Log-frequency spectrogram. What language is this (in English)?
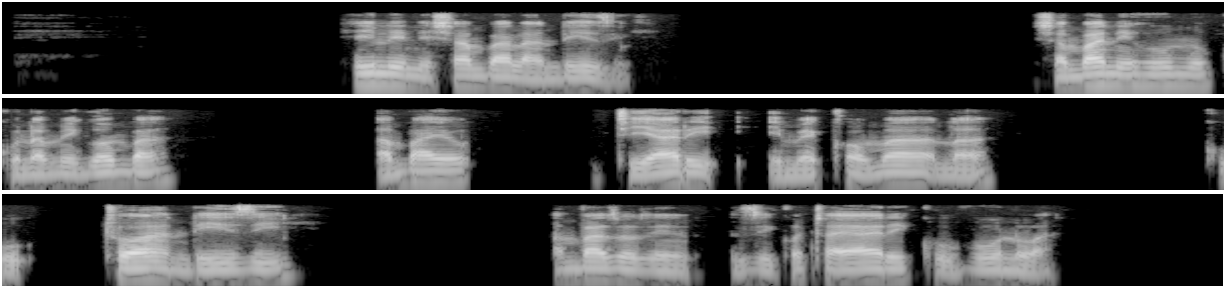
Swahili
